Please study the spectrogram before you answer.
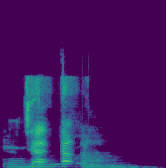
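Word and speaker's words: جَمَلٌ: Haza aja tidak panjang. Di sini ada alif. Setelah mim tidak ada alif. Kita bacanya pendek. Jamalun.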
